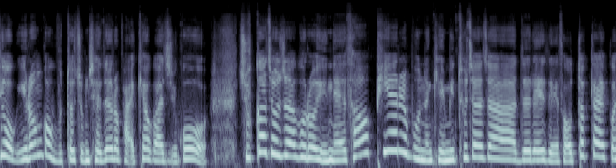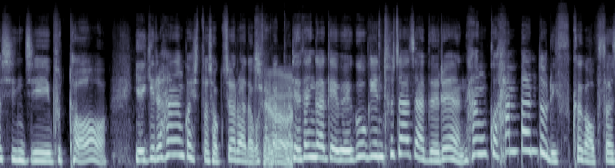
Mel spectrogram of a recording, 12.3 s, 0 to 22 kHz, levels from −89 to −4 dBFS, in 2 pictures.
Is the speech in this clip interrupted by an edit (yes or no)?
yes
